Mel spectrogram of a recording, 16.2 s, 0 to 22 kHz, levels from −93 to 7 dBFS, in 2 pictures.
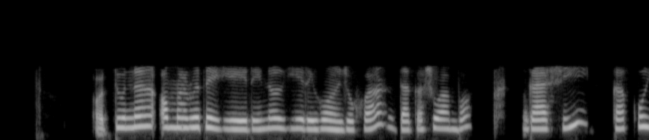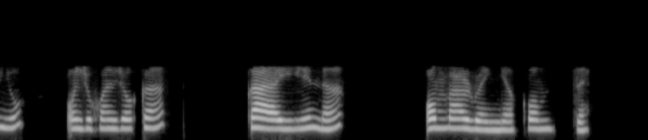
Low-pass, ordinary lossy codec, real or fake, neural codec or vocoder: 3.6 kHz; MP3, 32 kbps; fake; codec, 16 kHz, 2 kbps, X-Codec, HuBERT features, trained on LibriSpeech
